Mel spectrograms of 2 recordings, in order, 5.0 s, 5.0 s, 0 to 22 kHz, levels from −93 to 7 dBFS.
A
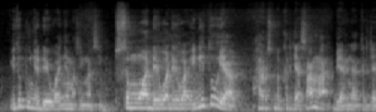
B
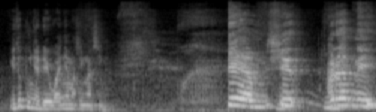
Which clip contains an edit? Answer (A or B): A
